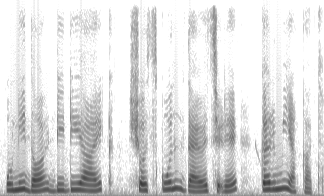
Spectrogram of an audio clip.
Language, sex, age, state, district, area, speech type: Santali, female, 18-30, West Bengal, Bankura, rural, read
